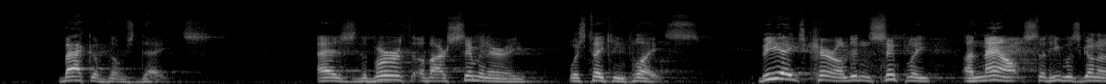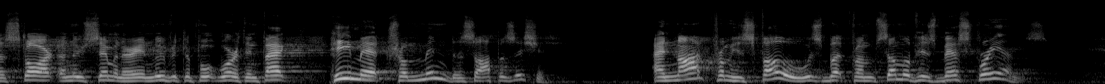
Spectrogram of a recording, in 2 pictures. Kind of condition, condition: setting, large echoing room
